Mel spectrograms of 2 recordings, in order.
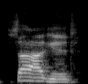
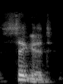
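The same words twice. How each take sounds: First: Sigurd with broad ah, SAH-gid; Yorkshire Sigurd. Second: Sigurd with short i, SIG-əd; corrected Sigurd. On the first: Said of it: "Sigurd's more Yorkshire". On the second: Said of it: "you're pronouncing Sigurd weird". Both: Shown as a demonstration.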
